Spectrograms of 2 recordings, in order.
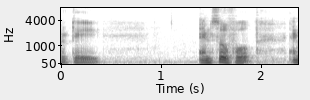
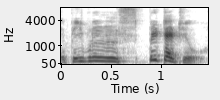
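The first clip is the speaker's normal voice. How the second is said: higher and louder, half-shouted fatherly warning; alarmed dad, pitched up and loud; retold father's warning; 8 semitones higher, 3 dB louder than usual. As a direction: warn the boy like an alarmed father, raised voice. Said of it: "my daddy was saying".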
